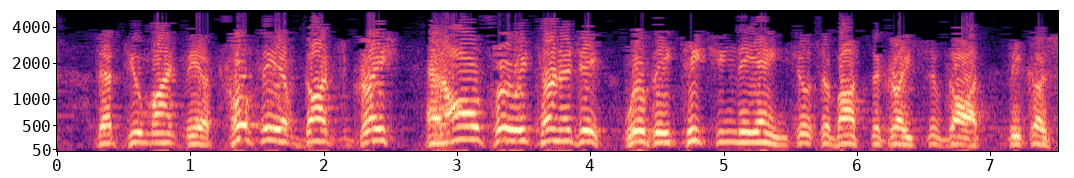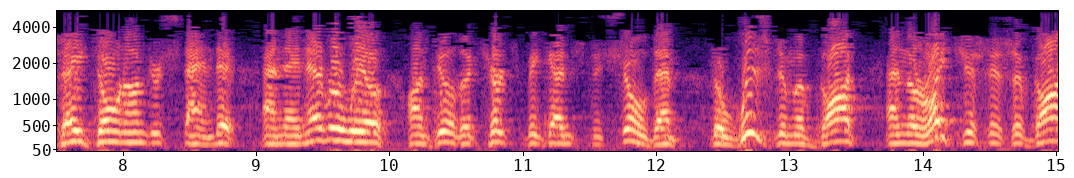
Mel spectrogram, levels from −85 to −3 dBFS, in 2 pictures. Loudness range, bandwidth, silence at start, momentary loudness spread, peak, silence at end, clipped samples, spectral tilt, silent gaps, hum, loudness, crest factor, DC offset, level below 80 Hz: 3 LU; 5.4 kHz; 0.3 s; 7 LU; 0 dBFS; 0 s; 0.8%; -9.5 dB/octave; none; none; -9 LUFS; 8 dB; under 0.1%; -44 dBFS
